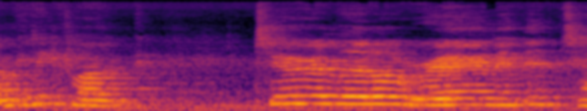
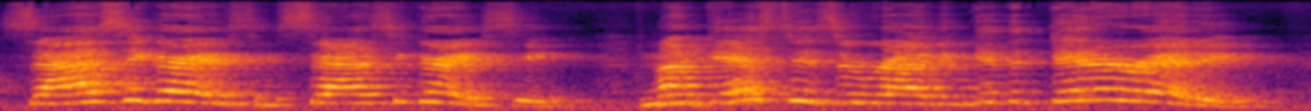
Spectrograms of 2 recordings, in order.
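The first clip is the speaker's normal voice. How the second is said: higher, louder calling out across the house; master calling; 5 semitones higher, 5 dB louder than usual. Acted. Master calling Gracie to get dinner, loud. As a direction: call her from another room. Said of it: "she heard the master call".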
